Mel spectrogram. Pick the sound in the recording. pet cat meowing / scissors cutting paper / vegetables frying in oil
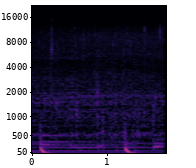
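vegetables frying in oil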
